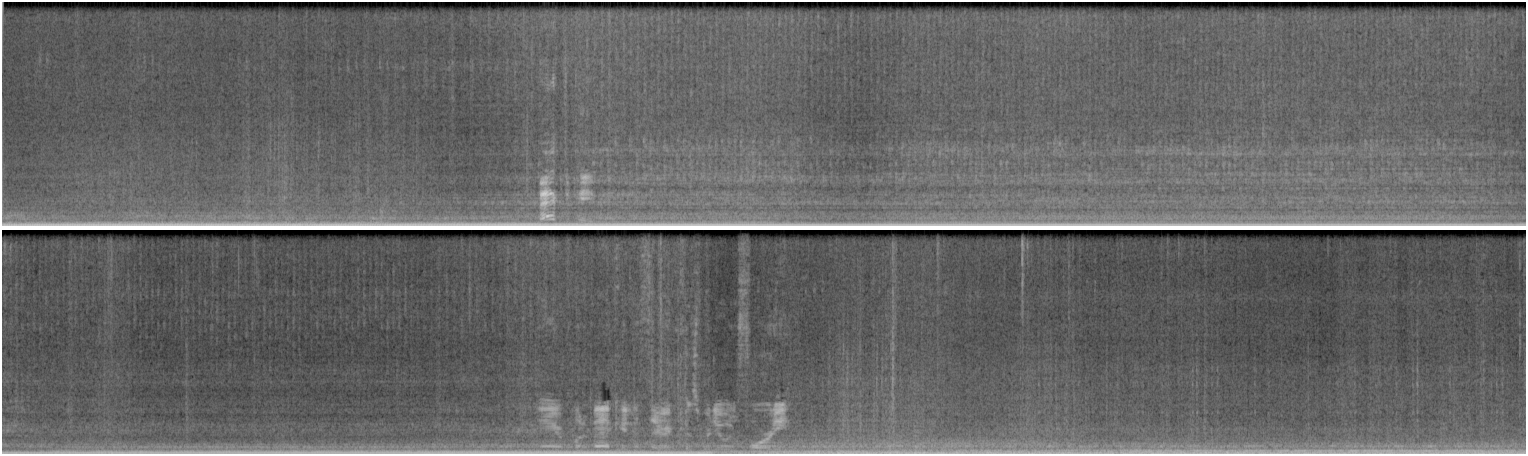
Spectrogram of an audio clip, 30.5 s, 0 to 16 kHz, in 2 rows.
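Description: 1982 Ford F-150's inline-six engine pulling the truck, heard from inside the cab, loud through an exhaust that is partly broken off. The engine note climbs over the first several seconds, holds steady, then drops in two steps about two-thirds of the way through.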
